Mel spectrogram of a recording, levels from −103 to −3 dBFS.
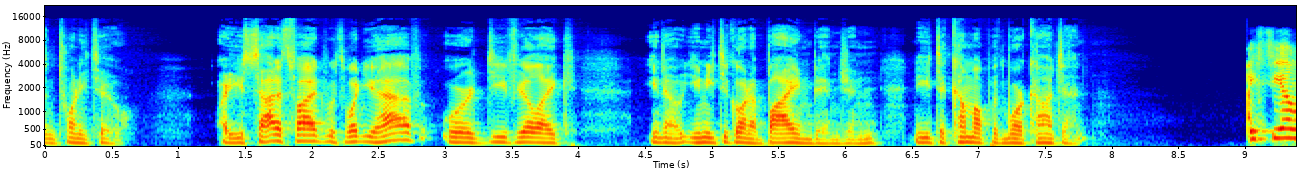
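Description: No technical faults can be heard anywhere in this speech recording. There is nothing in it to place on the timeline or describe as a problem.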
